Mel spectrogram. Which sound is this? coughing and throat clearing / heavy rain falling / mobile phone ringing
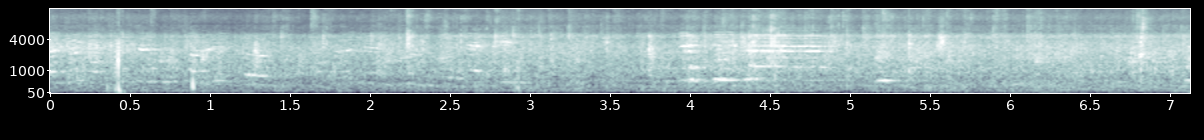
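heavy rain falling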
